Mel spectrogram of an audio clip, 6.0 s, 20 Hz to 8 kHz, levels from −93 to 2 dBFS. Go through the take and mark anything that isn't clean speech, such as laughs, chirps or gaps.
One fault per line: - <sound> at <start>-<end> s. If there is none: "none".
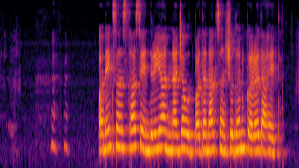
- laugh at 0.7-1.4 s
